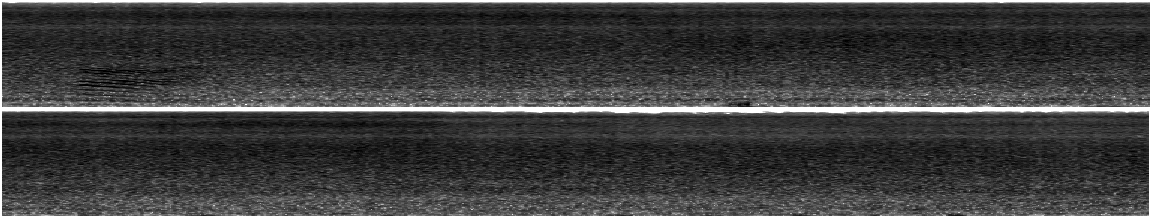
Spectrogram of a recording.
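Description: A waterfall rushes and splashes steadily nearby.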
